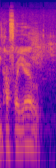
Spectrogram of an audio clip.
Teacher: lamed lamed é o equivalente ao l no nosso português Porém quando ele aparece no final das palavras a pronúncia dele seria mais parecida com o l no português de Portugal né como em Rafael você coloca a língua bem no céu · você coloca a língua bem no céu da boca para falar, diferente do português, que normalmente ele soa como U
